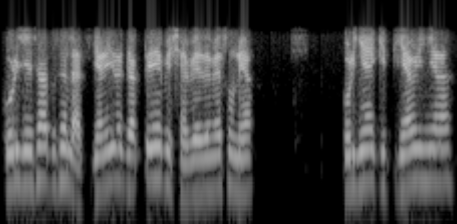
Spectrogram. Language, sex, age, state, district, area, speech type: Dogri, male, 18-30, Jammu and Kashmir, Udhampur, urban, conversation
